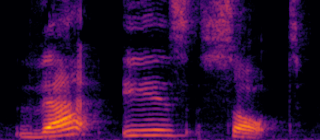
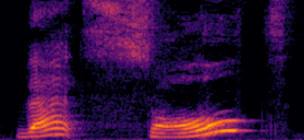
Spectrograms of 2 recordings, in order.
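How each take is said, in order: First: The pitch falls at the end. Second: The pitch rises at the end. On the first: It is a statement. "Here we have a statement" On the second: It is a surprised question. "It's going up at the end"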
